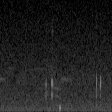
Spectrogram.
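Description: Near silence: faint room tone with a few soft button clicks. Two come close together about a second in, a duller knock follows just after, and one more click comes near the end.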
